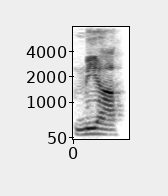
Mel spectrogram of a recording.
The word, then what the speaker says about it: Mian: everyone to introduce artif mia of princeton university by the way for that conflicting pronunciation of atif's surname i've checked that mine is correct ellie the n is meant to be silence but anyway but that's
